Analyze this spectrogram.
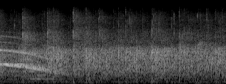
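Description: A crowd applauds in a steady, dense wash of clapping that holds an even loudness throughout, with a brief falling whistle-like tone at the very start.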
